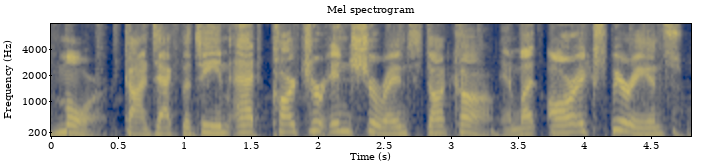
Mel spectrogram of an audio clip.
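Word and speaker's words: Karcher: details your connection to quab cannabis Insurance Services is spelled k a r c h e r that's carer insurance we have worked with Ventures like cannabis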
